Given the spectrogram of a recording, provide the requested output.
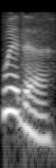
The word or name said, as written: whydah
